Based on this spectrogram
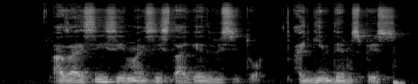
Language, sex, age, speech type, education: Nigerian Pidgin, male, 15-29, spontaneous, tertiary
